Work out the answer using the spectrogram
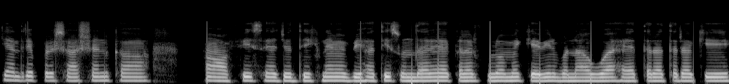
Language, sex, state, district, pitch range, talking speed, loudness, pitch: Hindi, female, Bihar, Jahanabad, 165-175 Hz, 190 wpm, -19 LUFS, 170 Hz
